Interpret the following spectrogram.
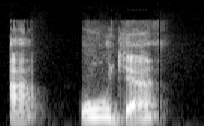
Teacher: Entre la A y la U, la tónica efectivamente es la débil. O sea, hay un hiato, ¿no?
